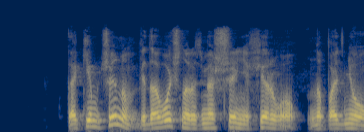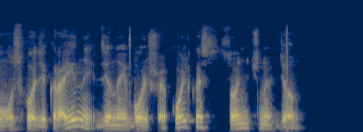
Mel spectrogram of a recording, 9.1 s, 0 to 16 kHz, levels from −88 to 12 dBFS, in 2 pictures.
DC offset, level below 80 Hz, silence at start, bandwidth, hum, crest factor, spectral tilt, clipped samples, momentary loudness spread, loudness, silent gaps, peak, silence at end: under 0.1%; -58 dBFS; 0.85 s; 7 kHz; none; 14 dB; -7.5 dB/octave; under 0.1%; 7 LU; -16 LUFS; none; -2 dBFS; 0.85 s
